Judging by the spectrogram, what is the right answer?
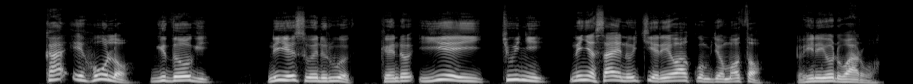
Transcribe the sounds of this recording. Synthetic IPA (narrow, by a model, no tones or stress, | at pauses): kaʔɪɦʊlɔ̰ | ɡɪd̪oɡi | nɪjesuwenɾwot̪ | kendoʔijeit͡ʃuɲi | nɪɲasajenot͡ʃjeɾjewakwomd͡ʒɔmɔt̪ɔ̰ | tɔinejodwaɾwɔ̰k̚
